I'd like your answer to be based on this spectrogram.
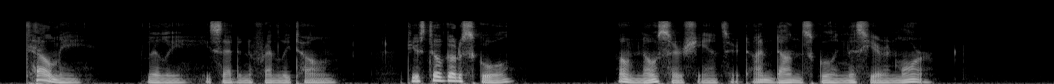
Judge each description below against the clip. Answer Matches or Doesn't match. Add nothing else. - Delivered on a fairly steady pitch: Matches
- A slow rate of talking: Doesn't match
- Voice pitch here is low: Matches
